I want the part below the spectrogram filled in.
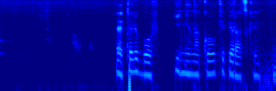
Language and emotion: Russian, neutral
